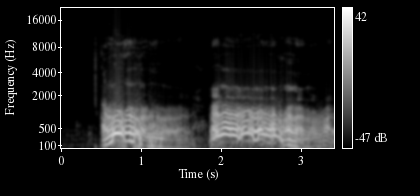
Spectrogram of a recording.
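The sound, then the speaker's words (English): Someone mimics with their voice the grumbling whine a dog makes when impatient to go out for a walk: two drawn-out, wavering bursts separated by a short pause, the second longer, fairly loud. “You know how dogs talk to you.”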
